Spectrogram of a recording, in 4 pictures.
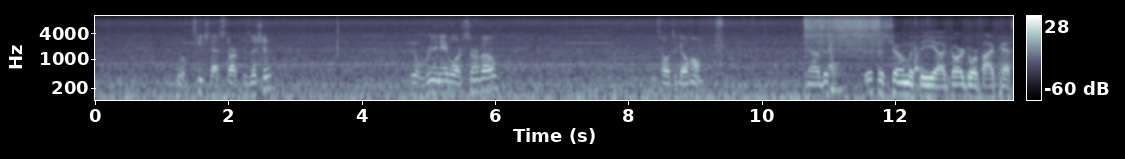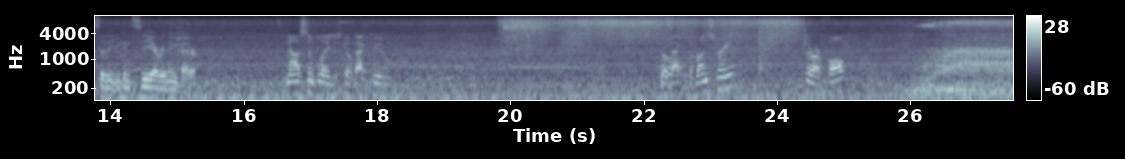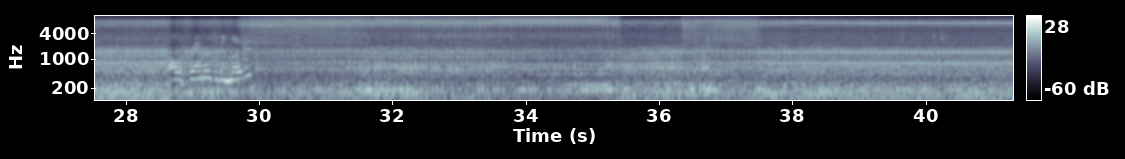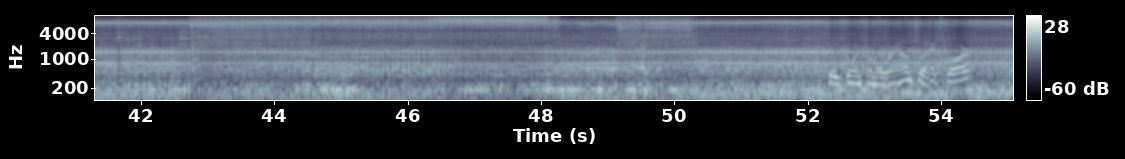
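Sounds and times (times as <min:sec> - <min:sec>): high hiss of metal cutting: 0:19.8 - 0:22.7
chamfering machine motor whine: 0:25.9 - 0:55.0.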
